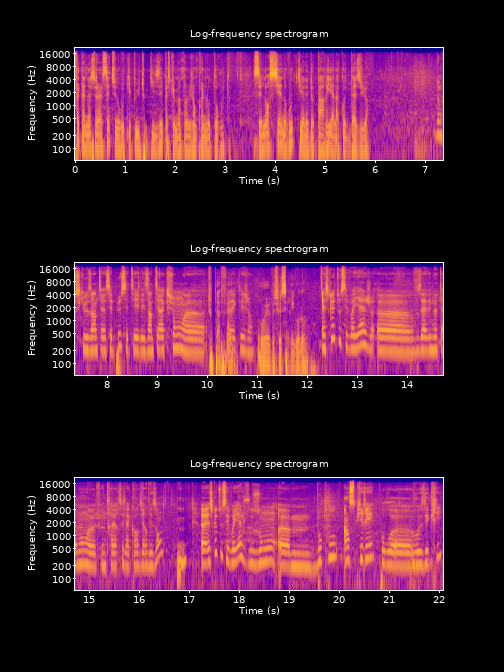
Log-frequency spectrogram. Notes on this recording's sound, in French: En direct le 4 juillet de 9h à 18h à l'occasion du LIVRODROME qui proposa ce jour-là sur le quai Baluze à Tulle. Ont animé sur Bram FM toute une émission en direct le 4 juillet de 9h à 18h à l'occasion du LIVRODROME qui proposa ce jour-là sur le quai Baluze à Tulle plain d'animations originales autour du livre.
